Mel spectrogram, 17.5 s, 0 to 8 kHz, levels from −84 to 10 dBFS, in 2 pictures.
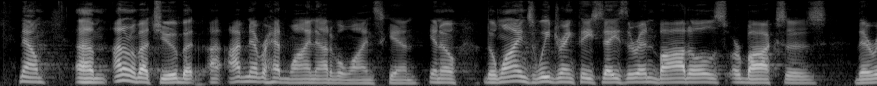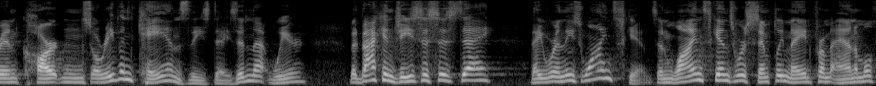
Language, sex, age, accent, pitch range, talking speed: English, male, 40-59, American, 125-175 Hz, 195 wpm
